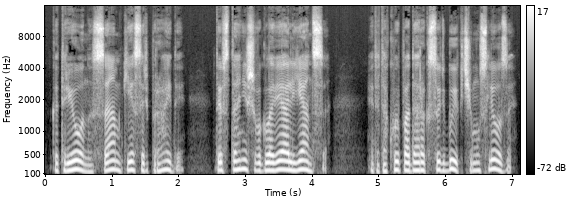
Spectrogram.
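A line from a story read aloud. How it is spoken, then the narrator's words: Quiet reply. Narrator (Russian): тихо ответила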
